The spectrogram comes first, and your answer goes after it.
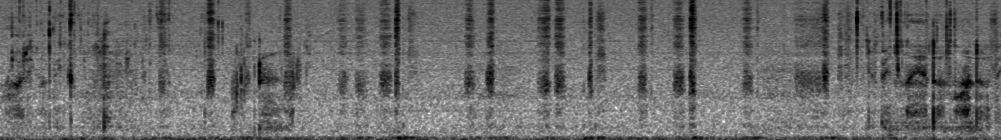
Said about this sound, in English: I'll have to do this in fairly small writing, I think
